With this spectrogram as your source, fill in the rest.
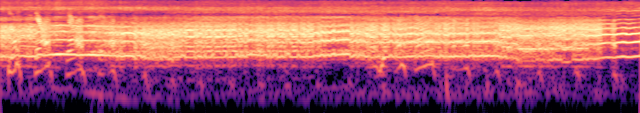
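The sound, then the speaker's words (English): A voice lets out a long, shrill, screechy bird-like cry, held nearly the whole time with a wavering, strained pitch, loud, mimicking a screeching bird. “He's a screech owl.”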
